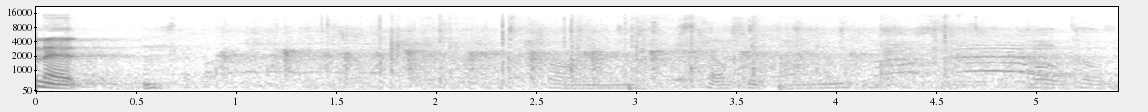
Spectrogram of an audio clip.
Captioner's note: audience applauds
